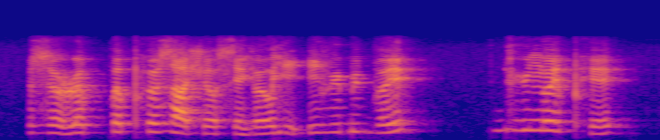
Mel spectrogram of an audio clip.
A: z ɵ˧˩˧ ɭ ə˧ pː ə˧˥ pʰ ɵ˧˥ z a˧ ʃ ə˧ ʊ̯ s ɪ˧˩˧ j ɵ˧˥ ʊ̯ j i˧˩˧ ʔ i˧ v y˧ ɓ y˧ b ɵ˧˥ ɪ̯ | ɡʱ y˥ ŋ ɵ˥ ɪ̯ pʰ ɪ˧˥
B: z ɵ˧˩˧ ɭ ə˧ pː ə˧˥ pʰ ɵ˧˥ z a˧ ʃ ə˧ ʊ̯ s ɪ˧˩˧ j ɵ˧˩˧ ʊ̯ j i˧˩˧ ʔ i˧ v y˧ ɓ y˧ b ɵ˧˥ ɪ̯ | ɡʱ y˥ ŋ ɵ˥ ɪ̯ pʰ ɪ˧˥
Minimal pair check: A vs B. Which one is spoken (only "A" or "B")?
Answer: A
